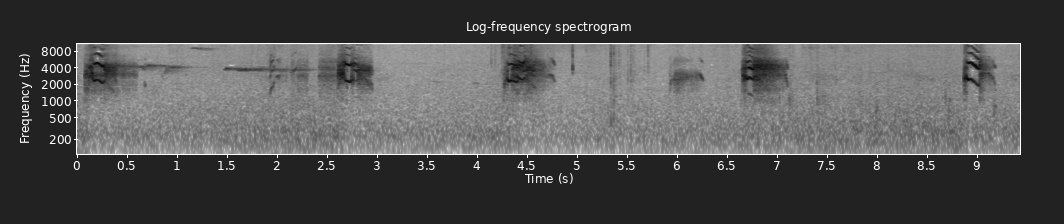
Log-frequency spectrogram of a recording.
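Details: At a nest with eggs and fresh chicks, a common moorhen utters harsh, clipped, rasping notes at uneven intervals of roughly two seconds, five main bursts with a few fainter ticks and a brief whistle between them.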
